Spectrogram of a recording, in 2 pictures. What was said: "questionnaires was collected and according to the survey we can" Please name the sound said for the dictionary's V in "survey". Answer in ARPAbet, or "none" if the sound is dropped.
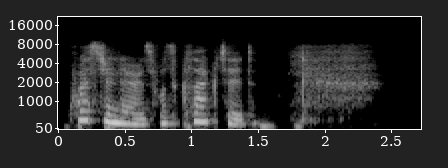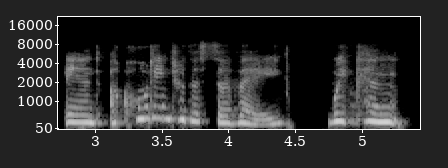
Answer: V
